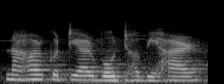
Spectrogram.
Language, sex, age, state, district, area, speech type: Assamese, female, 30-45, Assam, Kamrup Metropolitan, urban, spontaneous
